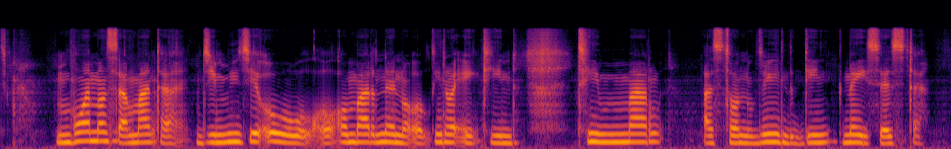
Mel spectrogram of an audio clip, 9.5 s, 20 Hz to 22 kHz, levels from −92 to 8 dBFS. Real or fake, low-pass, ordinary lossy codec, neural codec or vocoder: fake; 9.9 kHz; none; autoencoder, 22.05 kHz, a latent of 192 numbers a frame, VITS, trained on many speakers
